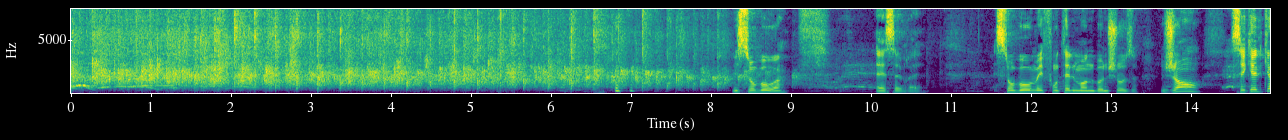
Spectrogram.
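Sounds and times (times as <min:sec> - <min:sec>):
audience applauding: 0:00.0 - 0:09.3
speech: 0:06.8 - 0:07.2, 0:08.2 - 0:09.0, 0:10.1 - 0:10.8, 0:11.6 - 0:14.9.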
